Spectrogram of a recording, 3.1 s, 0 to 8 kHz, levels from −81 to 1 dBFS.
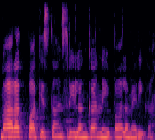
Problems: constant background noise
